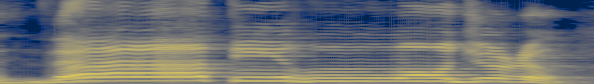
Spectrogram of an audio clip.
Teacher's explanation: اکثر اس طرح بھی مسٹیک کر جاتے ہیں، رجع پڑھ جاتے ہیں، رجع بھی نہیں پڑھنا، رجع یعنی دونوں کو جیم کو بھی اور عین کو بھی ساکن کرنا ہے، اور رج جیم پہ قلقلہ بھی کرنا ہے، یعنی ہلا کے پڑھنا ہے، کیونکہ جیم ساکن ہے اور حروف قلقلہ میں سے ہے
